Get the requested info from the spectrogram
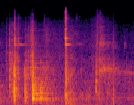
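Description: Handling noise from a camera being moved and repositioned: a few sharp clicks and light clatter of its mount.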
